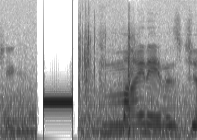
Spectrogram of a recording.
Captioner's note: beep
